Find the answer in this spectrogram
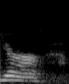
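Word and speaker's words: Yer: Anyway, when I was trying to pronounce it, she says, just call it Ur, Y-E-R, call the planet Ur. And the people are called Urs, Y-E-R-S.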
